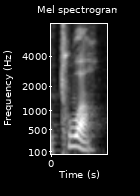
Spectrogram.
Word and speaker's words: toit: Okay, and then both of them are pronounced like toi, un toi, toi.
